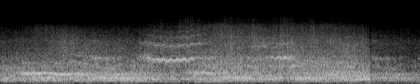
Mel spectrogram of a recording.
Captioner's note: tires screeching; car engines revving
